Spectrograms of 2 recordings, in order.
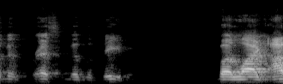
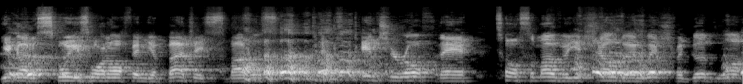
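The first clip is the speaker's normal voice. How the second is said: higher-pitched Australian bloke explaining; Australian accent; 5 semitones higher than usual. Acted. Mock-explaining slang to friends as an Australian, in Australian accent. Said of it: "explain it like they would".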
